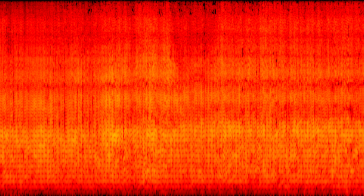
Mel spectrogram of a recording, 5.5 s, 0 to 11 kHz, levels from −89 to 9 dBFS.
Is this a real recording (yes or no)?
no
